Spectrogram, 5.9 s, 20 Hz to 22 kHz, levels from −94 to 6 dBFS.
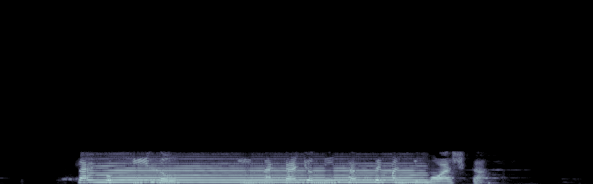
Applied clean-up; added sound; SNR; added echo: neural mask model RNNoise.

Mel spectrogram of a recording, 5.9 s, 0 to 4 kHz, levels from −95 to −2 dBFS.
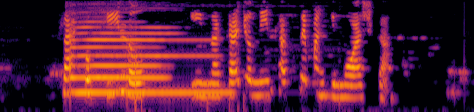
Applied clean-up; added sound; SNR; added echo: classical method Wiener filter.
